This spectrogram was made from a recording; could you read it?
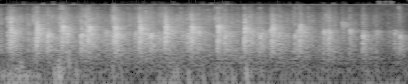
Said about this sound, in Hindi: क्या ताली बजा सकते हैं आप?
